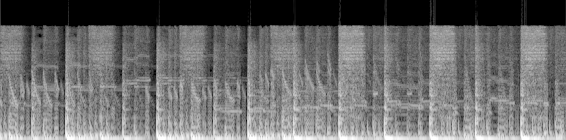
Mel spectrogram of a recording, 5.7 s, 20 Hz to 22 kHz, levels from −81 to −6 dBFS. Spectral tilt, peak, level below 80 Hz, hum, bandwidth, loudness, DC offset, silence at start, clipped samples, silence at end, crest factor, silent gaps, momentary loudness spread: -4 dB/octave; 0 dBFS; -14 dBFS; none; 11.5 kHz; -14 LUFS; under 0.1%; 0 s; 0.1%; 0 s; 12 dB; none; 4 LU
